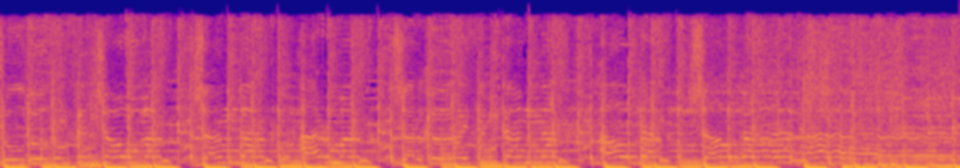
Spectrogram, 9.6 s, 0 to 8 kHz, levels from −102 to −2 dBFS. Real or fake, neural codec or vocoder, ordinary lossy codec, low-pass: real; none; AAC, 32 kbps; 7.2 kHz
